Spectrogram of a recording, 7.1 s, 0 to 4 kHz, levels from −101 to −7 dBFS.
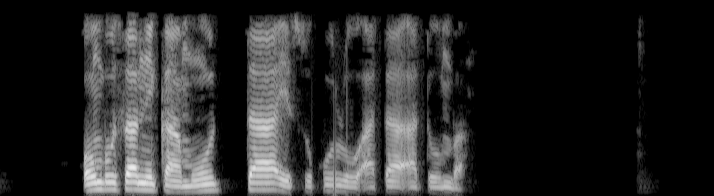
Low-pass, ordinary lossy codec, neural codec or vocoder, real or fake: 3.6 kHz; MP3, 32 kbps; none; real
